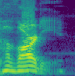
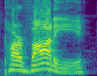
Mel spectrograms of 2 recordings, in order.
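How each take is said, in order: First: The r sound closes the second syllable. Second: The r sound closes the first syllable. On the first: The speaker calls it wrong. "not Pavarti" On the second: The speaker calls it right. "It's Parvati"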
